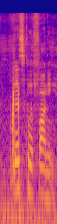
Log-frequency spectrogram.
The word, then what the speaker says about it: DeSclafani: Desclafani.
